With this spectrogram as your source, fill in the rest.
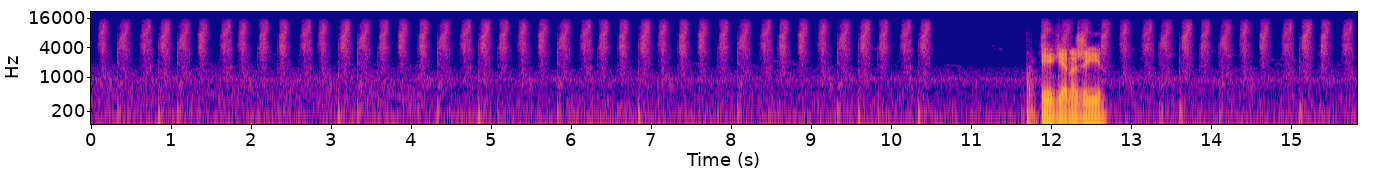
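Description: A cloth scrubs a wall in quick, even strokes.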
